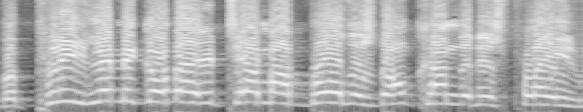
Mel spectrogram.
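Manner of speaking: a preacher's mock begging; pleading rich man. Rich man in hell begging Abraham for his brothers, lightly acted plea.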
